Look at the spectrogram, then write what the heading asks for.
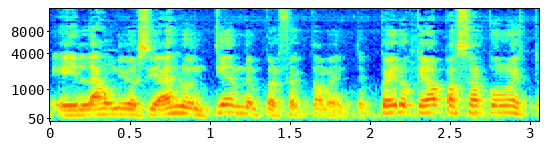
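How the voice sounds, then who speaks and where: A man speaks with a dark, mellow tone. His pace is very fast. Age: 40s. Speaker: business coach. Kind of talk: radio interview. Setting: radio studio. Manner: halting, many repetitions and fillers.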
